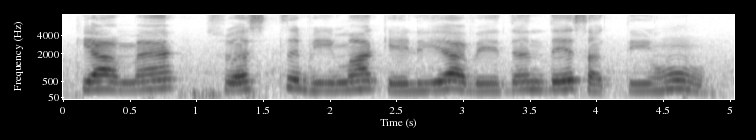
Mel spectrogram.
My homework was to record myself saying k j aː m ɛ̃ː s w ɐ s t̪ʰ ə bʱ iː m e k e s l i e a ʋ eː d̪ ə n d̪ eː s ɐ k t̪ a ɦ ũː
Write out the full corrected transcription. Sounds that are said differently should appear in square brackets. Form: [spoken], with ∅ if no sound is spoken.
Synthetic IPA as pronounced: k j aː m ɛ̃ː s w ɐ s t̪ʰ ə bʱ iː m [a] k e [∅] l i e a ʋ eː d̪ ə n d̪ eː s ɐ k t̪ [i] ɦ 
